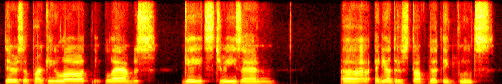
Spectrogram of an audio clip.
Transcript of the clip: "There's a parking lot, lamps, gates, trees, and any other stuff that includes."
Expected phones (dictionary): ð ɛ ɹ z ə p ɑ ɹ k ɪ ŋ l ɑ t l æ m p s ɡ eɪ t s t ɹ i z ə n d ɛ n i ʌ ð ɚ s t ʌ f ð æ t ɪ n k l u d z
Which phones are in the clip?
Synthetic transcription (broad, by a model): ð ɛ ɹ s ə p ɑ ɹ k ɪ ŋ l ɑ t l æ m s ɡ eɪ t s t ɹ i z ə n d ɛ n i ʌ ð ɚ s t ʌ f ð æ t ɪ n k l u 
